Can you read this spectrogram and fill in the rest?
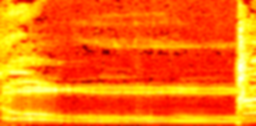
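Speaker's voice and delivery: groaning laugh at a pun; groan, then laugh at the joke. Real, not acted.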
